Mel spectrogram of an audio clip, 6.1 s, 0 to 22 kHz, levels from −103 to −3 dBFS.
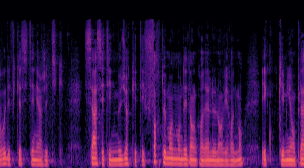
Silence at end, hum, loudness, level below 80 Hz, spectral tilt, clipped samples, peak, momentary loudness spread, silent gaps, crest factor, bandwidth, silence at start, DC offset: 0 s; none; -41 LUFS; -74 dBFS; -7 dB/octave; under 0.1%; -22 dBFS; 10 LU; none; 18 dB; 13.5 kHz; 0 s; under 0.1%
